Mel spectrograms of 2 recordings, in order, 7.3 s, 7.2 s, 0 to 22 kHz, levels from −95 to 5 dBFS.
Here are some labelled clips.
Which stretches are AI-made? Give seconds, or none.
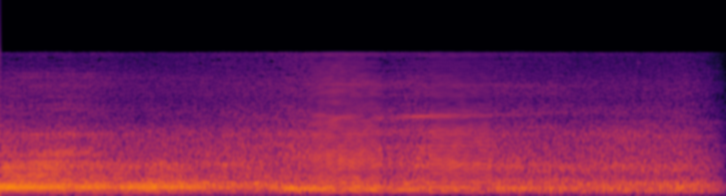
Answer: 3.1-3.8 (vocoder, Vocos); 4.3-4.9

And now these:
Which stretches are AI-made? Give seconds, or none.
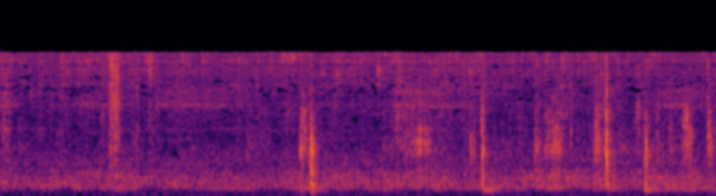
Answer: none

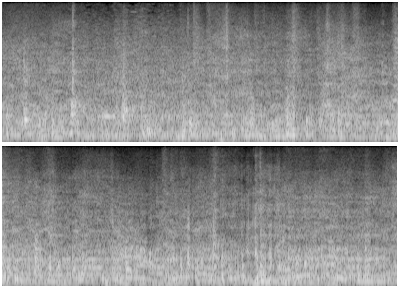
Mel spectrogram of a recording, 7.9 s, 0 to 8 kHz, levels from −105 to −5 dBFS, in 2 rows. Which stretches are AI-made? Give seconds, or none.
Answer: 0.0-0.8 (codec, SNAC); 1.8-7.9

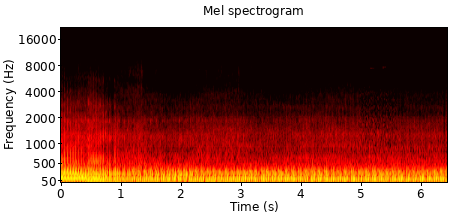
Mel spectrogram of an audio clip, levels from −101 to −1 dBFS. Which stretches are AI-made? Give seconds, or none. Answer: 0.0-5.0 (vocoder, Vocos); 5.6-6.4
